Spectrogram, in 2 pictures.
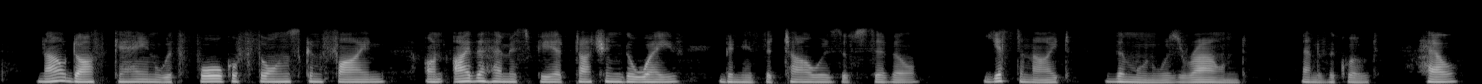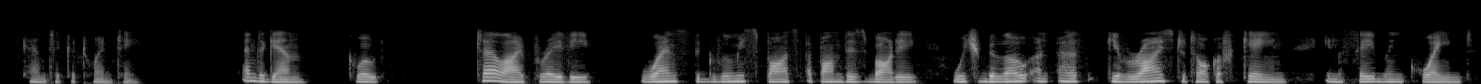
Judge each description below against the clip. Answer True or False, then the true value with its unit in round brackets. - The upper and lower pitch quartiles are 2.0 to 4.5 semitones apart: True (2.6 semitones)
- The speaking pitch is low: True (120 Hz)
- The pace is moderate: False (110 wpm)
